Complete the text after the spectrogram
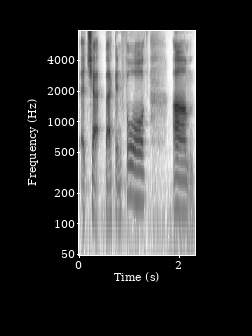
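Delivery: normal talking voice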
